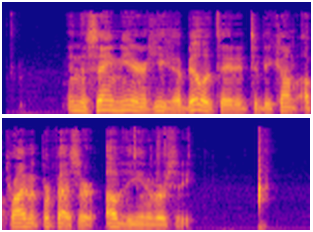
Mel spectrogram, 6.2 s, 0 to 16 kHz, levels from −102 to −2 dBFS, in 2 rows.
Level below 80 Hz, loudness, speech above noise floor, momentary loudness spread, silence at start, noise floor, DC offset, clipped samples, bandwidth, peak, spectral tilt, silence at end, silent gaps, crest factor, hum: -62 dBFS; -25 LUFS; 46 dB; 9 LU; 0.65 s; -71 dBFS; under 0.1%; under 0.1%; 11.5 kHz; -6 dBFS; -5.5 dB/octave; 0.45 s; none; 20 dB; none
